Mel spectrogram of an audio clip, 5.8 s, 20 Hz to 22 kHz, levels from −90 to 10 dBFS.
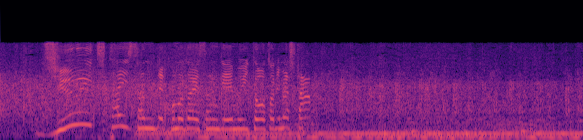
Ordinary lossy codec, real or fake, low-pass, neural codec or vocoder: none; real; 7.2 kHz; none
